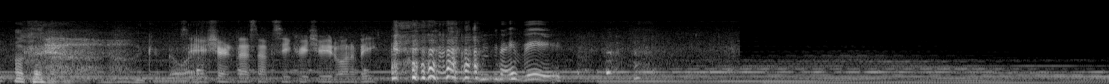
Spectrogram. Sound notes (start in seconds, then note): 0.0 sighs; 3.8 laughs; 6.1 serene music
